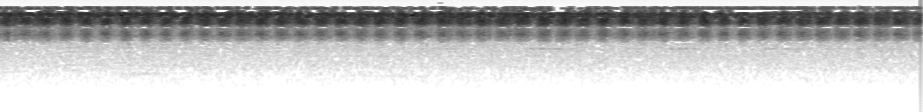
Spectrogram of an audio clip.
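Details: Summer cicada chorus from Provence, southern France, a continuous high rasping drone that swells and fades in fast even pulses, many insects overlapping into one shimmering wall of sound.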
